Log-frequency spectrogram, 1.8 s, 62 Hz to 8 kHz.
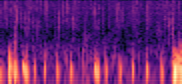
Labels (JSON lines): {"label": "biophony, pulse", "recorder": "SoundTrap 300"}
